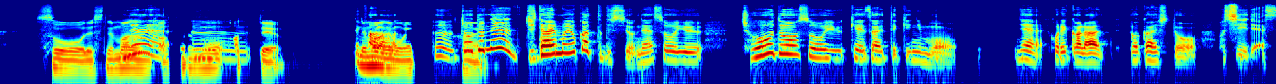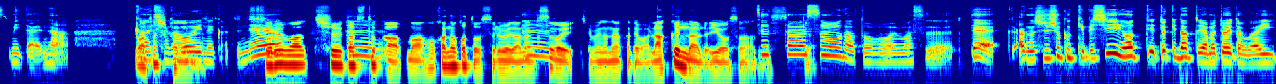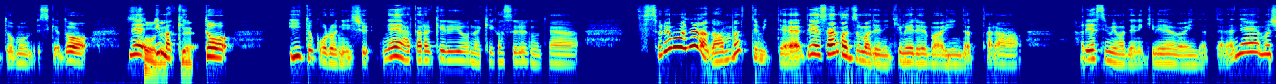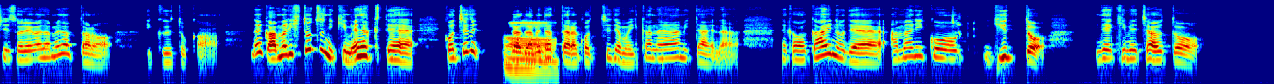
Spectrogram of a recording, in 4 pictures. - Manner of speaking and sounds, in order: other background noise; stressed: "欲しいです"; other noise; unintelligible speech
- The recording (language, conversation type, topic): Japanese, advice, 選択を迫られ、自分の価値観に迷っています。どうすれば整理して決断できますか？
